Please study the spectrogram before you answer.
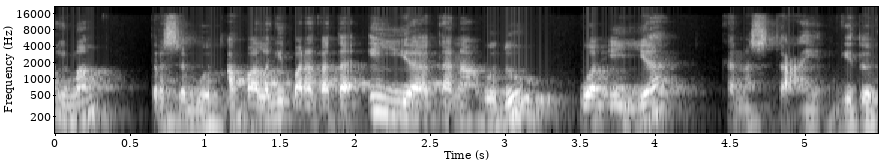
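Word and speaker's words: إِيَّاكَ: Apalagi pada kata iyyaka na'budu wa iyaka nasta'in gitu, Pak. Ya, kalau dia bacanya iyaka na'budu wa iyaka nastain enggak ada tasdid, jangan salat di belakangnya, Pak.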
